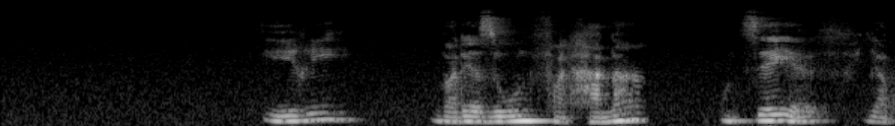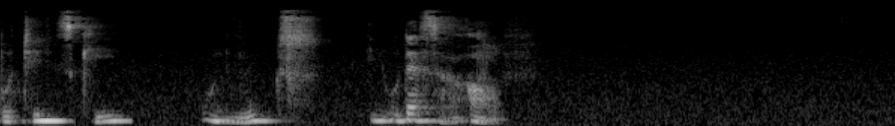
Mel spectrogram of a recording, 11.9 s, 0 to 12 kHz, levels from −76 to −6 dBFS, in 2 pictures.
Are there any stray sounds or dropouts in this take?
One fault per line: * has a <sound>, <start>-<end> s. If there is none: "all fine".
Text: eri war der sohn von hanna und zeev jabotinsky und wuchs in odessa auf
all fine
